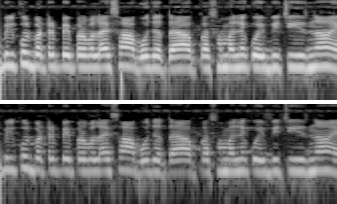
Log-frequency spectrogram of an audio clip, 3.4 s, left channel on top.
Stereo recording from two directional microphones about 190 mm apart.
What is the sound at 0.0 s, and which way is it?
Speech, 35° left (ahead or behind).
